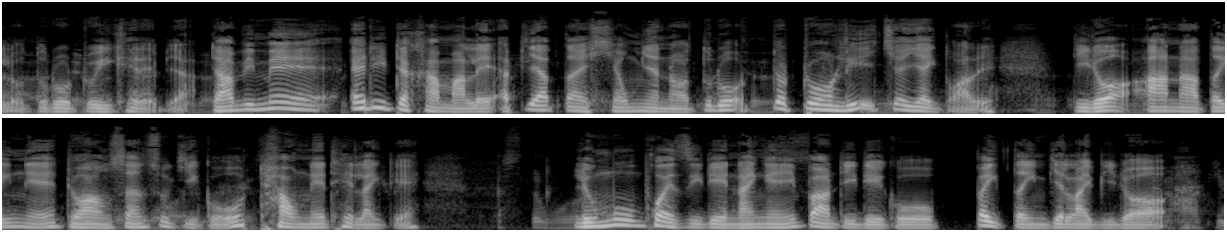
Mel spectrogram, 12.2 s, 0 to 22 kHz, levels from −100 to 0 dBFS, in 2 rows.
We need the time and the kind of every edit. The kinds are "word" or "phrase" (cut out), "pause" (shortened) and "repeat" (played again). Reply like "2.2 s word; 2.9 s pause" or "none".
1.0 s pause; 1.7 s pause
